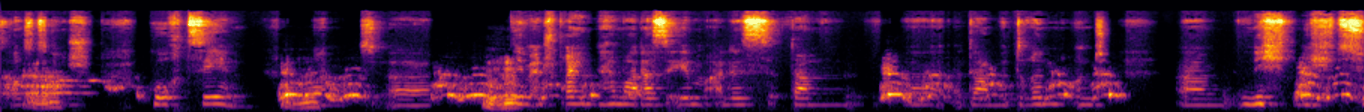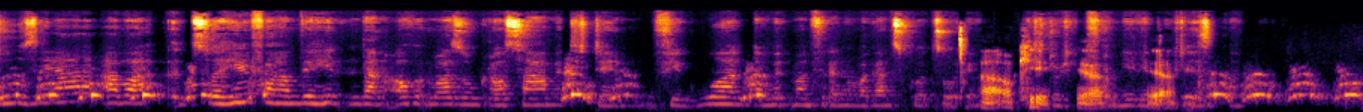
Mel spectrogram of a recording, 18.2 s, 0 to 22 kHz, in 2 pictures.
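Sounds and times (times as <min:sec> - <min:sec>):
dog barking: 0:00.0 - 0:00.5, 0:01.9 - 0:03.9, 0:05.8 - 0:07.5, 0:08.6 - 0:10.8, 0:12.8 - 0:13.4, 0:14.0 - 0:14.3, 0:17.1 - 0:18.1
speech: 0:00.0 - 0:17.5.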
